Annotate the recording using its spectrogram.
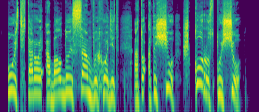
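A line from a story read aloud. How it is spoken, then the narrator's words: Determined angry shout. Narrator (Russian): Петя … сжав кулаки, решительно выкрикнул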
